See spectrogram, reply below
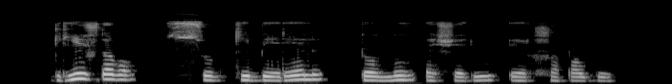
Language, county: Lithuanian, Vilnius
